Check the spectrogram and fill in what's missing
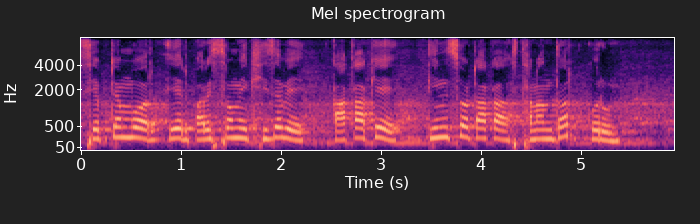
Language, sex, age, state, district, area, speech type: Bengali, male, 45-60, West Bengal, Jhargram, rural, read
